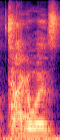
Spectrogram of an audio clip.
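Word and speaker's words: Taiga Woods: First song was, I think it's pronounced Tiger Woods, is that right? – I believe so. – Tiger Woods, T-A-I-G-A Woods.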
